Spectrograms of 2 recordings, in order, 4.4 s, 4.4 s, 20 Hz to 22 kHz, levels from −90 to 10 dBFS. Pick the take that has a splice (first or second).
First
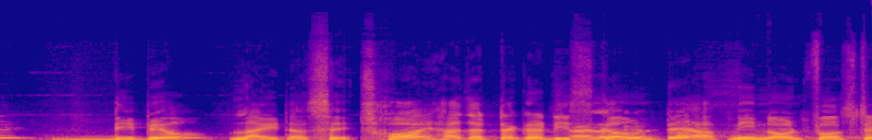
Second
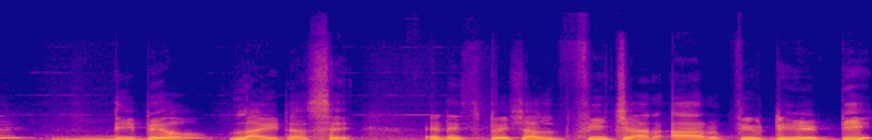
first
